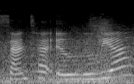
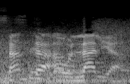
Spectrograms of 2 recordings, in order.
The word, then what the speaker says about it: Santa Eulalia: It's called Santa Ilia. Is that how you say it? Santa Eulalia.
